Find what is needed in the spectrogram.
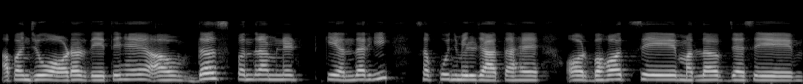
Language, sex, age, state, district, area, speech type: Hindi, female, 60+, Madhya Pradesh, Jabalpur, urban, spontaneous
